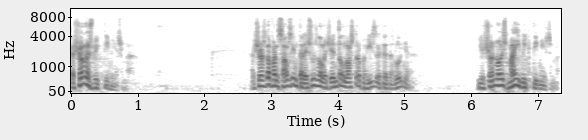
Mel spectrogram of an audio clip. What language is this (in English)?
Catalan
